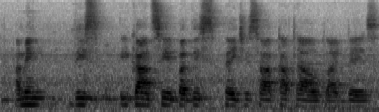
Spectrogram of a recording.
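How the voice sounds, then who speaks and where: A fairly high-pitched man talks in a room with audible echo, noticeable background noise behind him. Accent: Czech. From Czech Republic. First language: Czech. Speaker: picture book illustrator. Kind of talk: talk to audience. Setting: bookshop event with audience.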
